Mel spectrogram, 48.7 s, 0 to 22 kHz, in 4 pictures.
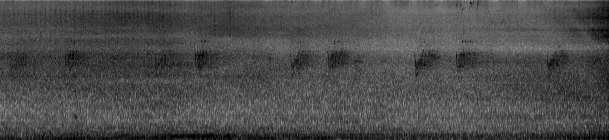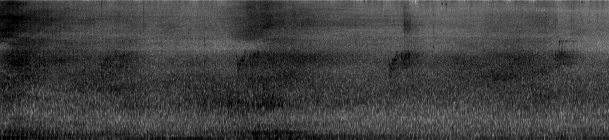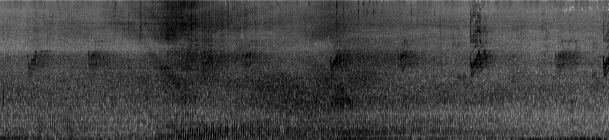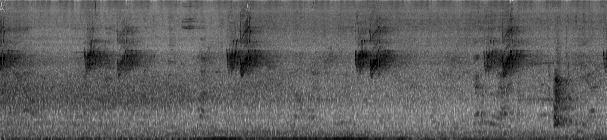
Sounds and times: Traffic sound 0:00.0 - 0:48.6
Dog barking 0:47.5 - 0:48.2

